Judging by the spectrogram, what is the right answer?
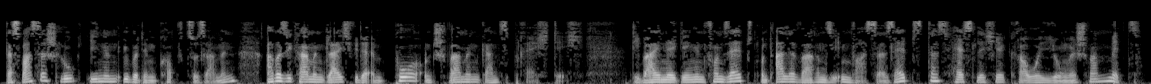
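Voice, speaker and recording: A man reading a fairy tale aloud in an expressive storybook manner, on a dull, dry recording. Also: on the low side, normal speed, breathy edge, dry recording.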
